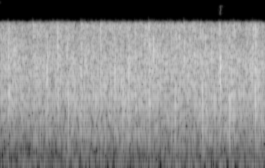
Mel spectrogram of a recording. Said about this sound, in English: I was waiting for some applause.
